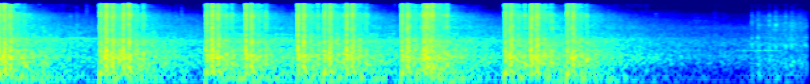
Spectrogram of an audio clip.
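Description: A ground-launched consumer fireworks cake firing about one shot a second, each shot bursting low overhead in a cluster of sharp cracks. There are six volleys, and then the crackle fades out over the last two seconds.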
